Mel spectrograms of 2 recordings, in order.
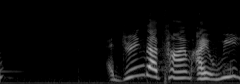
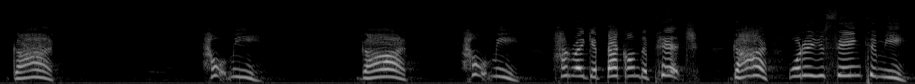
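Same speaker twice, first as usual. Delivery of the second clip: crying out to God; 5 semitones higher than usual. Retold or imitated. Pastor retelling how she cried out to God, pleading. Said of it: "I cried out".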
